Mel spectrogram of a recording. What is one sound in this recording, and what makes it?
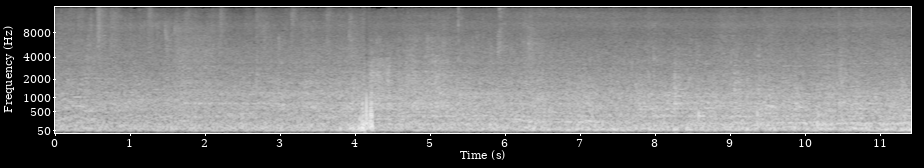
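An escalator hums and rumbles steadily.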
